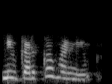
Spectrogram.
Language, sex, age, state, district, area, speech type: Kannada, female, 30-45, Karnataka, Kolar, rural, conversation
